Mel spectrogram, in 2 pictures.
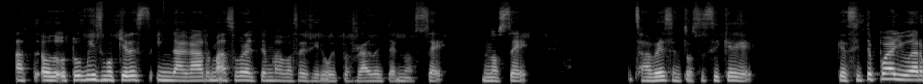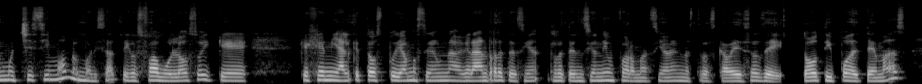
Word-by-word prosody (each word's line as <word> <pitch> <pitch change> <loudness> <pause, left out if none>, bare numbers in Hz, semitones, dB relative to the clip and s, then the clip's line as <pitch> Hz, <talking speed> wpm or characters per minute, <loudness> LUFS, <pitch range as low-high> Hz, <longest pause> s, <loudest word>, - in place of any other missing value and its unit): a 190 0 -1
o 195 - +7
o 190 +1 +4
tú 205 0 +4
mismo 205 -3 +4
quieres 200 +1 +3
indagar 180 -1 +2
más 185 0 0
sobre 195 0 +1
el 175 - -4
tema, 180 -2 -4
vas 165 -1 -7
a - - -2
deci: 160 -2 -6
"Uy, 150 - -3
pues, 155 0 -12
realmente 155 0 -3
no 155 -1 -8
sé - - -6 0.3
no 165 -1 -2
sé, 170 +3 -2 1.0
¿sabes? 180 +2 +3
Entonces, 175 +2 -6
sí 185 - -2
que 180 -4 -1 0.8
que 190 -2 +1
sí 200 - -4
te 245 +3 +3
puede 250 +1 +6
ayudar 210 -3 +6
muchísimo, 210 +5 -2
memorizar, 195 - -3
te 220 - -4
digo, 175 - 0
es - - -10
fabuloso 180 +1 +2
y 215 -4 -2
que 175 -3 -1 0.5
que 195 - -1
genial 195 -3 +3
que 205 - -2
todos 195 -1 +2
pudiéramos 190 0 0
tener 180 -2 -2
una 180 -1 -2
gran 170 0 +3
reteción, 170 -3 -2
retención 170 -1 -2
de 185 - +1
información, 165 -3 -3
en 170 - -4
nuestras 155 -2 -7
cabezas, 155 +3 +1
de 150 -4 +2 0.2
todo 175 +1 +4
tipo 180 -1 +1
de 155 -1 +2
temas, 170 - -1
180 Hz, 190 wpm, -24 LUFS, 165-195 Hz, 1.0 s, o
